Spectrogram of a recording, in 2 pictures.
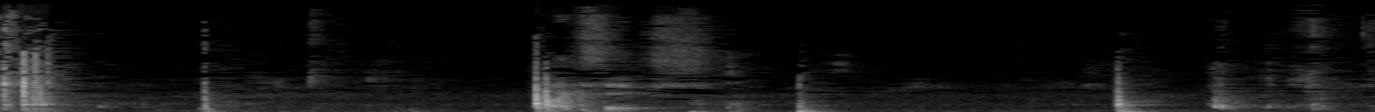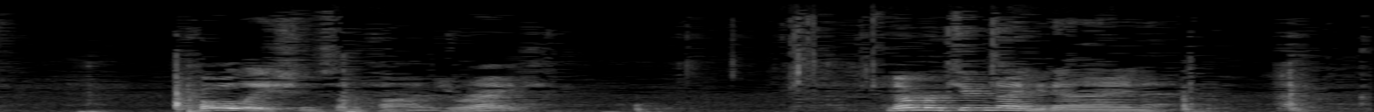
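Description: Cards tap and slide against each other.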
